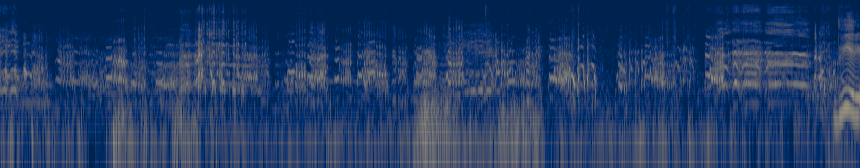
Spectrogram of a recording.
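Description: Turkeys gobble repeatedly in a noisy poultry yard, with chickens clucking and crowing mixed in, a dense, continuous chorus of birds close by.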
